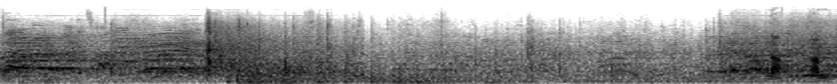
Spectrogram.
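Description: Faint ice-hockey rink sound: skates scraping on the ice and a few sharp knocks of sticks and puck, with faint, indistinct voices in the first couple of seconds and again near the end.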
